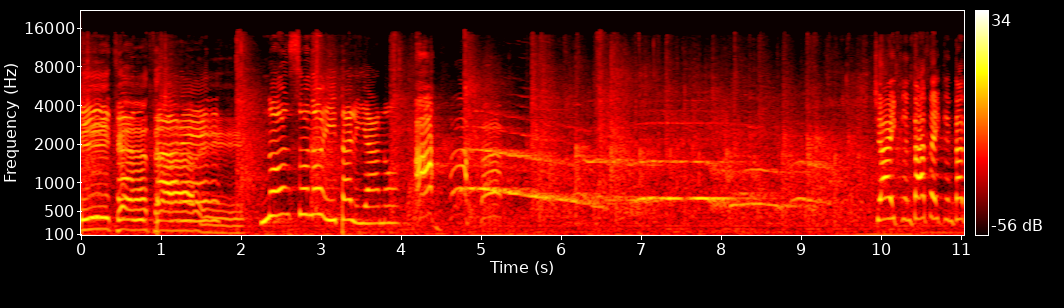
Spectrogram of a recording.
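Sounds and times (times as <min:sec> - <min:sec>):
scattered claps: 0:01.9 - 0:02.2, 0:05.6 - 0:10.3.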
